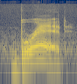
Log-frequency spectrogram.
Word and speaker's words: bred: Breed in the present, in the past, bred. Pronunciation, use a short eh like head and red. Bread, just like the bread you eat, but it's spelled differently.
